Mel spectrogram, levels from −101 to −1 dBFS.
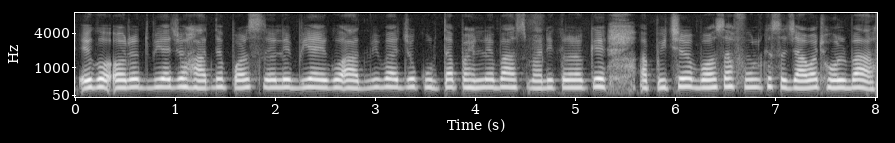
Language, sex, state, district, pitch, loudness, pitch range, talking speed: Bhojpuri, female, Uttar Pradesh, Gorakhpur, 240 Hz, -15 LUFS, 230-250 Hz, 225 wpm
